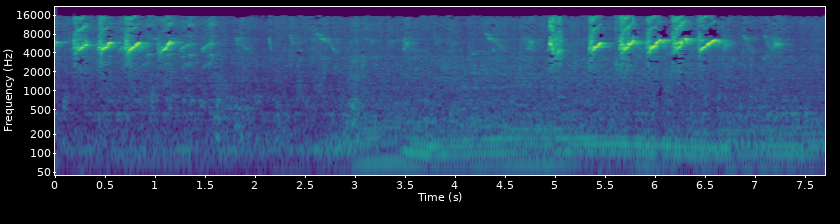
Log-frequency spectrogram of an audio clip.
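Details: Brown-throated sunbird from Kalimantan singing vigorously: two bursts of quick, sharp, upslurred high whistles, about five notes each, separated by a few seconds of quiet with low background hum.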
